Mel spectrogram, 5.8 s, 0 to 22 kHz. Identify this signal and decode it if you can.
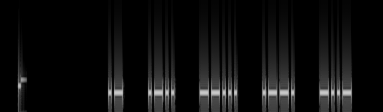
Morse code, heard as a keyed tone, about 28 wpm, spaced as for 16 wpm, 700 Hz. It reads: AL7PX
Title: USA Call Signs - 3x Character Spacing - 28wpm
